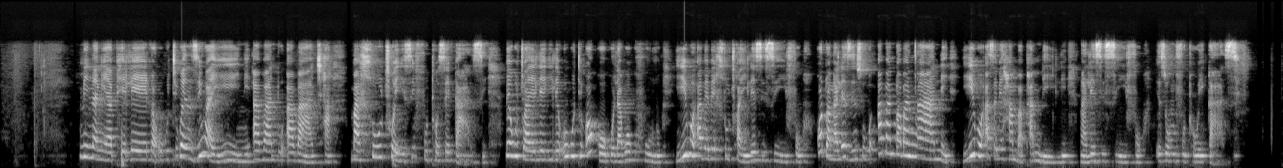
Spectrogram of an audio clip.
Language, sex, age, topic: North Ndebele, male, 36-49, health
